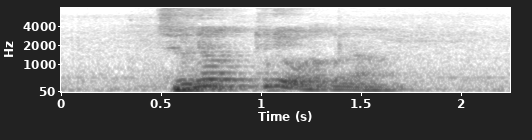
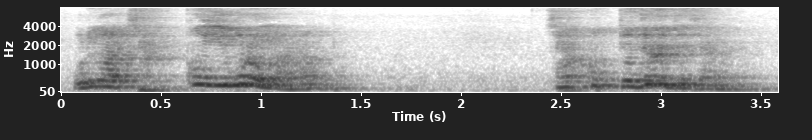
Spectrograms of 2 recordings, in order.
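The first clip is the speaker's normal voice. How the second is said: preaching at full force; 7 semitones higher, 8 dB louder than usual. Acted. Preaching climax, rebuking chatter.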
